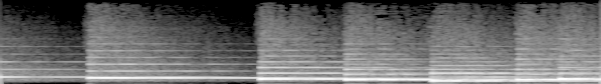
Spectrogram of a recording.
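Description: A simple synthesizer lead plays a short melody of a few sustained, bright harmonic notes, stepping between pitches with clean starts and no accompaniment.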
